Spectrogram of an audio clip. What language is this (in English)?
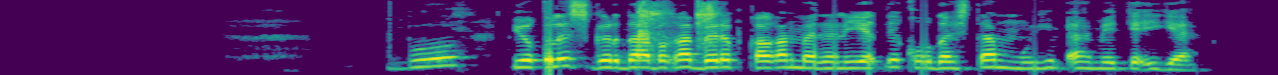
Uyghur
